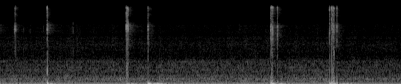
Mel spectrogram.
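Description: The ratcheting adapter of a First Info half-inch breaker bar clicking as its selector ring is set and the head is turned: about five sharp, irregularly spaced metal clicks.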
